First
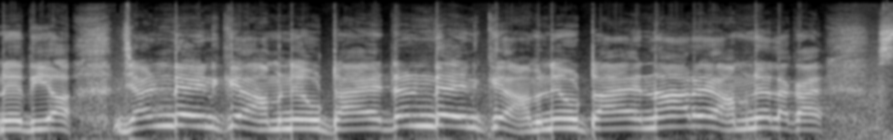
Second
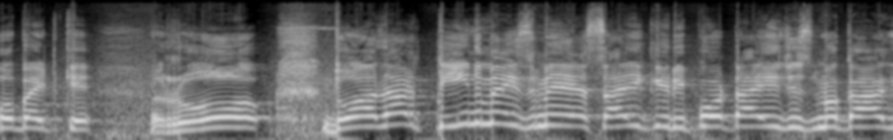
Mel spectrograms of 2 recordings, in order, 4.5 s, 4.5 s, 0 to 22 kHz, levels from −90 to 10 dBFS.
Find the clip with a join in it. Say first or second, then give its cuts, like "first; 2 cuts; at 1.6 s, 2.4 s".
second; 1 cut; at 1.5 s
